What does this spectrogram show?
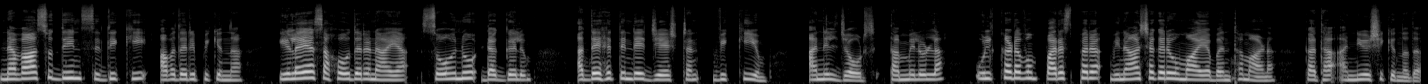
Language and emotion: Malayalam, neutral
